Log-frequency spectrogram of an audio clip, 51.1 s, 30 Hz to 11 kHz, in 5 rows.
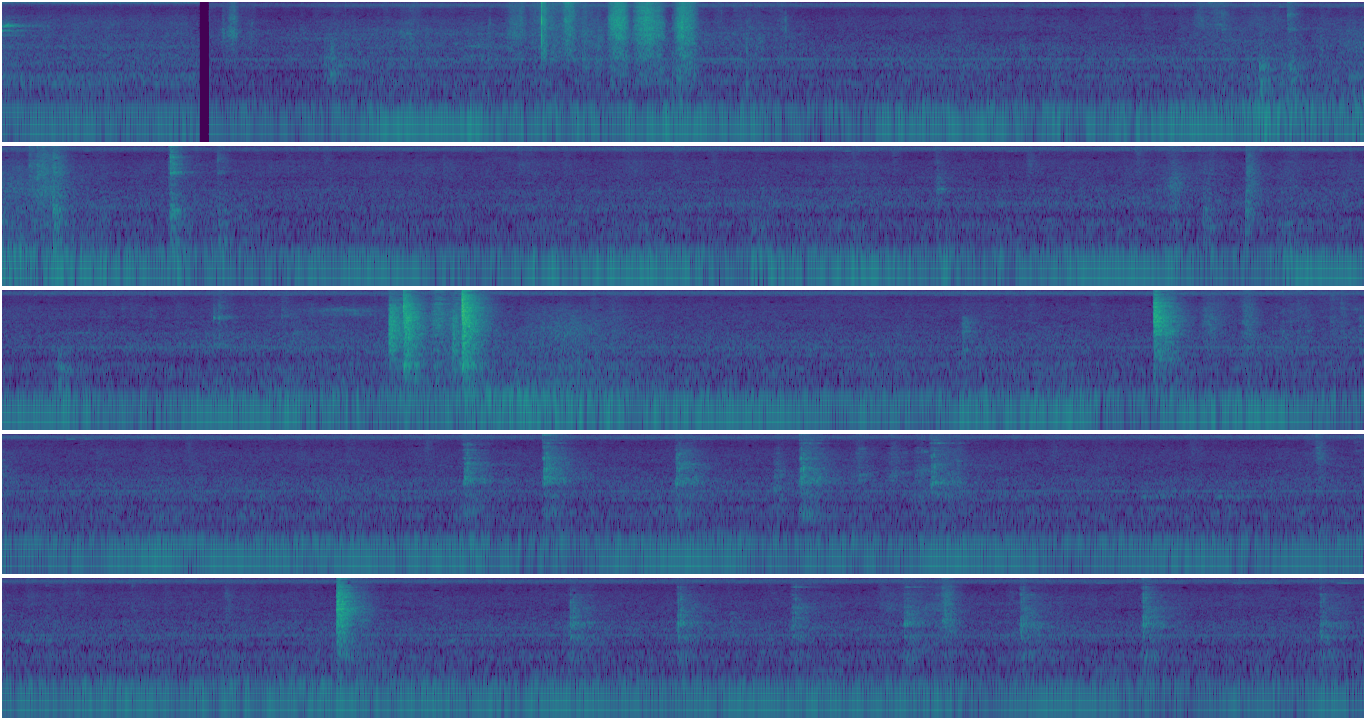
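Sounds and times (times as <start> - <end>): steady low rumble: 24.0 - 29.1.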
